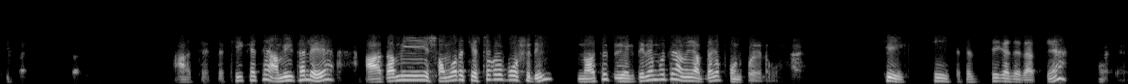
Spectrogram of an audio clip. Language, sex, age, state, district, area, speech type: Bengali, male, 45-60, West Bengal, Howrah, urban, conversation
